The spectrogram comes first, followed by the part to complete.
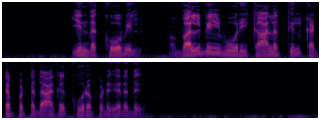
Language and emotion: Tamil, neutral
